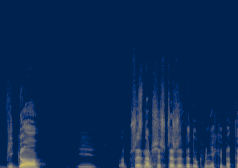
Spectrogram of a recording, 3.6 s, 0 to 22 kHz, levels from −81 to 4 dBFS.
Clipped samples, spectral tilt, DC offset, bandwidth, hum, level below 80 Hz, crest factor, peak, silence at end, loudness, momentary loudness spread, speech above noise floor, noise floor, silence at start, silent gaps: under 0.1%; -6 dB/octave; under 0.1%; 11 kHz; none; -66 dBFS; 20 dB; -6 dBFS; 0 s; -24 LUFS; 20 LU; 54 dB; -79 dBFS; 0.1 s; none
